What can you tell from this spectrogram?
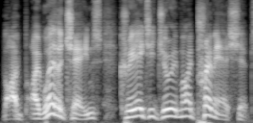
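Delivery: loud, high politician's ghost; blustering ghost. Acted. Ghost explains his chains to Scrooge, loudly blustering. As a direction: declare it grandly with a small stumble.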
